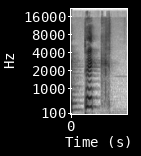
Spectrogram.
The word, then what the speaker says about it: picked: I picked up the T of pick. I picked up, and yeah, the D is pronounced as a T.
